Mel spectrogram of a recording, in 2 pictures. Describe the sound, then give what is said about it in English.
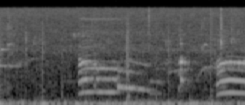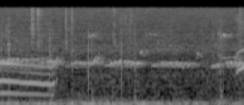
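Bird calls ring out over a steady low outdoor rumble: a few drawn-out, harmonically rich cries, followed by repeated quick trilling phrases, clear with no talking. “Now, I'm listening to the noises that she is making, trying to decipher meanings that feel as old as the birds themselves.”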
